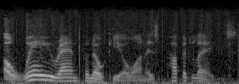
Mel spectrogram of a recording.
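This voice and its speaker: A man narrating a children's story dramatically, with clear enunciation, in a 1940s record style. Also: medium pitch, big pitch swings, moderate pace, background noise. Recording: old 78 rpm record with music.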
